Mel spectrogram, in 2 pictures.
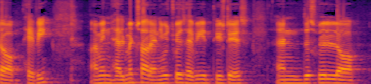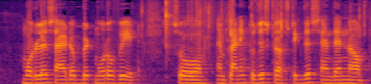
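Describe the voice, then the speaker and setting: A young man explaining an unboxing and install step by step, with many pauses and fillers. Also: mid-range voice. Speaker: motorcycle gear reviewer. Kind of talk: casual product unboxing and how-to.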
